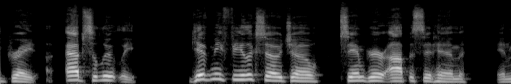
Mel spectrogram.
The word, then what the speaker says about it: Ojo: And yes, Ojo is the proper pronunciation of this. I've seen a couple people say Felix Ojo, which is that's not it. They're looking at Felix and I think seeing the O-J-O and thinking that's Spanish. I asked him, he said it's Ojo, J-O-E. That's not how it's spelled, but it's Felix Ojo.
